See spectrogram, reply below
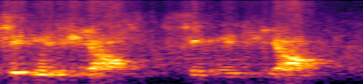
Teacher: La N nasalizza la A e la T non si legge proprio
